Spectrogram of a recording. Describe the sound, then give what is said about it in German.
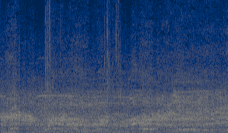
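Maori performers do a haka: a loud group shouts a fierce chant together, a dense, continuous roar of bellowing with a few sharp thuds of stamping feet and hands slapped rhythmically on bodies cutting through, a war cry performed by many people at once. “Sie singen laut, stampfen die Füße auf den Boden, strecken ihre Zungen weit heraus und klatschen ihre Hände rhythmisch auf den Körper.”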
